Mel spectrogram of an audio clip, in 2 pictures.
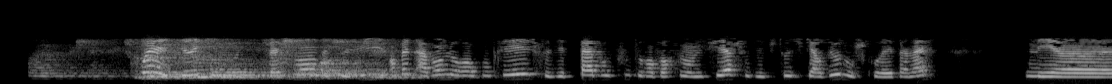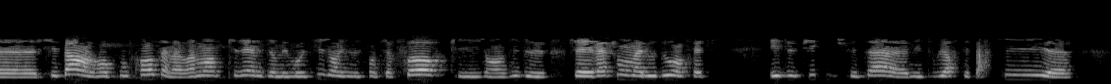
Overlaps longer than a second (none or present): present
